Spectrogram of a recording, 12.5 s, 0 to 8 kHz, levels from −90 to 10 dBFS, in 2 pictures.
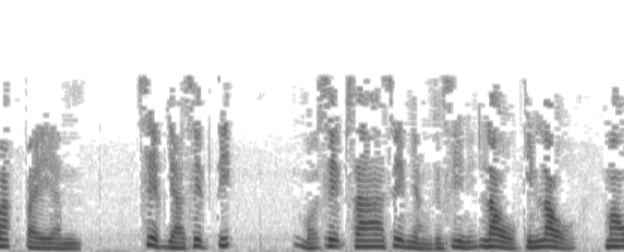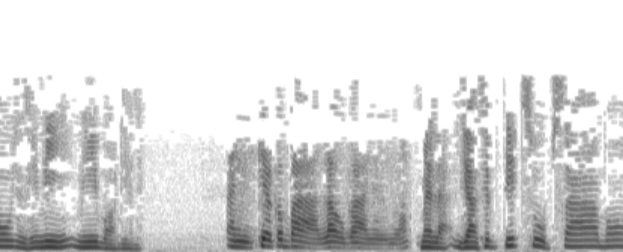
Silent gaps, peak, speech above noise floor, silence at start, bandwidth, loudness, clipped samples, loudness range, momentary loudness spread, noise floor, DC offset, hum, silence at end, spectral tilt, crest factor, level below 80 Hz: none; -2 dBFS; 37 dB; 0 s; 5.8 kHz; -20 LUFS; under 0.1%; 3 LU; 9 LU; -56 dBFS; under 0.1%; none; 0 s; -11.5 dB/octave; 18 dB; -58 dBFS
